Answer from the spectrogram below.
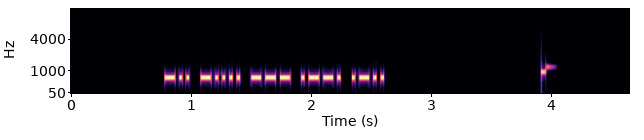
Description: Morse code, heard as a keyed tone, about 40 wpm, 690 Hz. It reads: D6OPL
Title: Code Groups - 5 Letter:Numbers - 40wpm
